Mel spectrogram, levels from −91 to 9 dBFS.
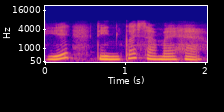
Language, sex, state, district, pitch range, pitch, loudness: Hindi, female, Assam, Kamrup Metropolitan, 205-240 Hz, 210 Hz, -14 LUFS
